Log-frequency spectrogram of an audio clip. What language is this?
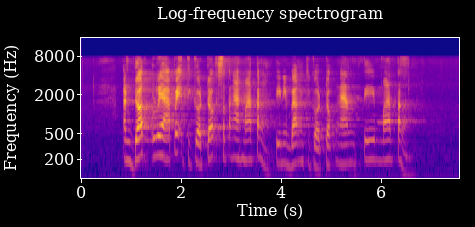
Javanese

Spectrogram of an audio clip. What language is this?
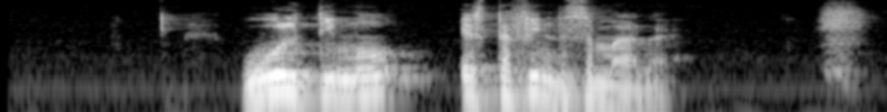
Galician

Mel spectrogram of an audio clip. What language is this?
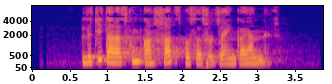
Armenian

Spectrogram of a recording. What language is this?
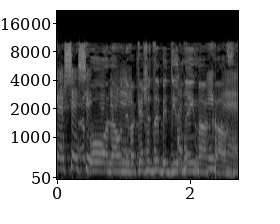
Hebrew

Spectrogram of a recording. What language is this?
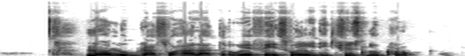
Nigerian Pidgin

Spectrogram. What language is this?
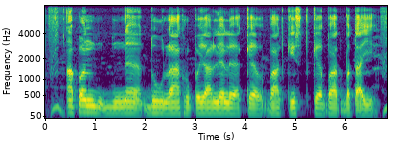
Maithili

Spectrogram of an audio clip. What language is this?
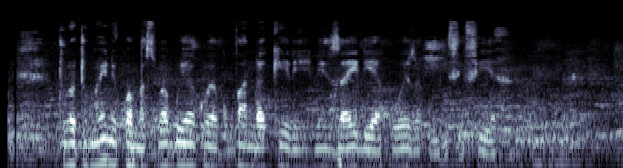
Swahili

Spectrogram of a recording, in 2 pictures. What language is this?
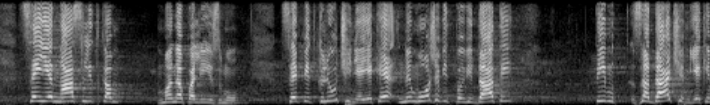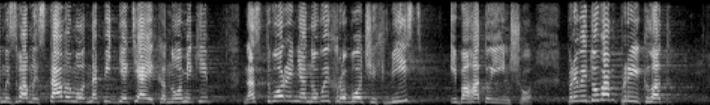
Ukrainian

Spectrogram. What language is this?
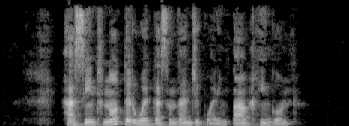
Western Highland Purepecha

